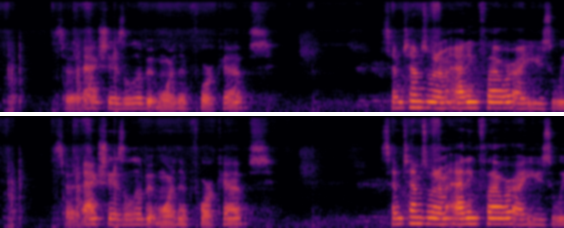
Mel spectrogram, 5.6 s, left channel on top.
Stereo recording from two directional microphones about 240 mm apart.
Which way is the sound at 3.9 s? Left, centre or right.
Right.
